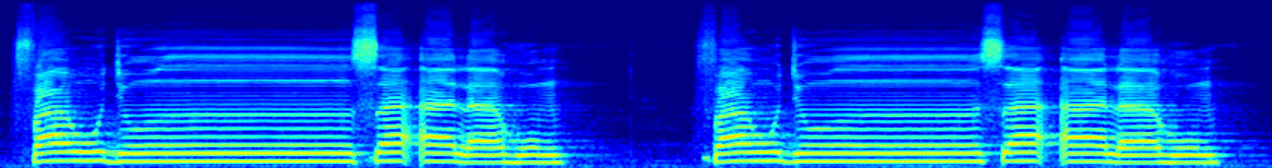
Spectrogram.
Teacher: dengan huruf sa maka kita dengungkan dan kita samarkan kita dengungkan dua sampai tiga harakat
